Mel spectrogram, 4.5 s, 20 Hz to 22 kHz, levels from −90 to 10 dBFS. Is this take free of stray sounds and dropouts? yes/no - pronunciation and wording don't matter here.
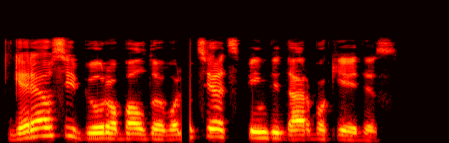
no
